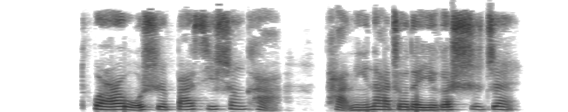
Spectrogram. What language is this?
Chinese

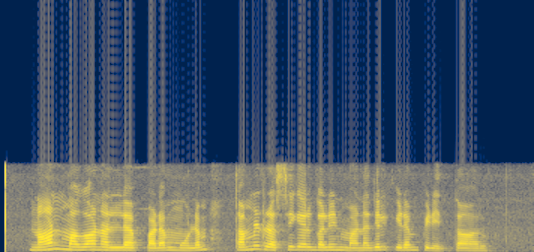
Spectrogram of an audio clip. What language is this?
Tamil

